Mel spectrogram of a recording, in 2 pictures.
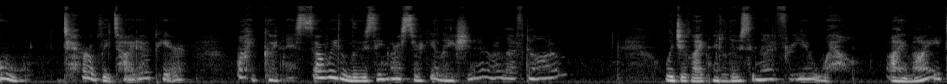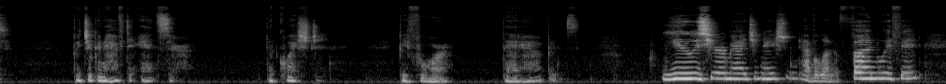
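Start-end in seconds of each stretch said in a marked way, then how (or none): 0.0-15.3 seductive interrogator voice, quieter. Showing how to check on a restrained partner during an interrogation scene: erotic interrogator voice. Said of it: "you can do it very, very erotically in an interrogation scene".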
